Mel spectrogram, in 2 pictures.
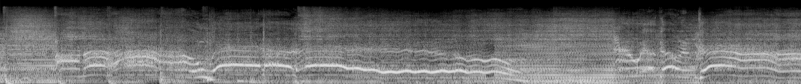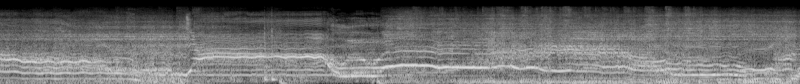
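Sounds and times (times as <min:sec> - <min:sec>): live rock band playing: 0:00.0 - 0:16.0
man singing high notes: 0:06.1 - 0:16.0.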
